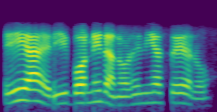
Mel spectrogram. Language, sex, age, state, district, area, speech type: Assamese, female, 30-45, Assam, Darrang, rural, conversation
